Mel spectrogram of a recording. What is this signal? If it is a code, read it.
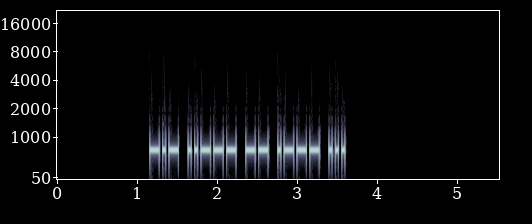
Morse code, heard as a keyed tone, about 31 wpm, 700 Hz. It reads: K2MJS
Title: USA Call Signs - 5 Characters - Repeated 3x - 30wpm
